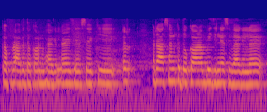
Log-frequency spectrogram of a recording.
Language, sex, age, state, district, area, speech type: Maithili, female, 18-30, Bihar, Begusarai, rural, spontaneous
